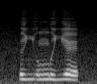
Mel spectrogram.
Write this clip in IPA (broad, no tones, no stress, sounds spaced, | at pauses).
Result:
ə ʎ ɔ ŋʷ ɐ ʎ ɛ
